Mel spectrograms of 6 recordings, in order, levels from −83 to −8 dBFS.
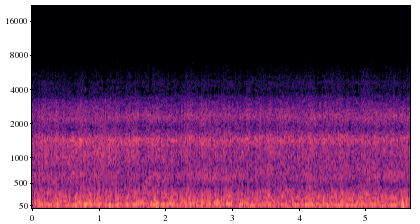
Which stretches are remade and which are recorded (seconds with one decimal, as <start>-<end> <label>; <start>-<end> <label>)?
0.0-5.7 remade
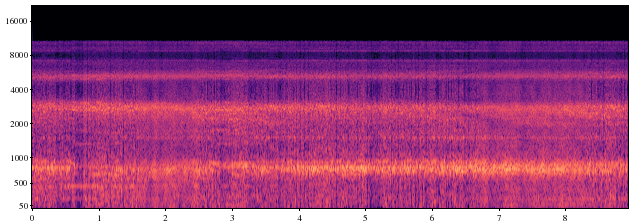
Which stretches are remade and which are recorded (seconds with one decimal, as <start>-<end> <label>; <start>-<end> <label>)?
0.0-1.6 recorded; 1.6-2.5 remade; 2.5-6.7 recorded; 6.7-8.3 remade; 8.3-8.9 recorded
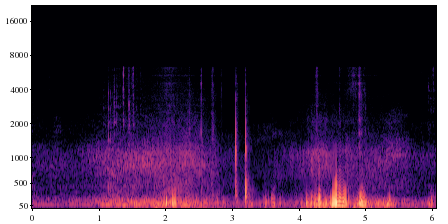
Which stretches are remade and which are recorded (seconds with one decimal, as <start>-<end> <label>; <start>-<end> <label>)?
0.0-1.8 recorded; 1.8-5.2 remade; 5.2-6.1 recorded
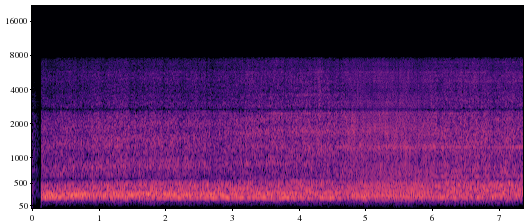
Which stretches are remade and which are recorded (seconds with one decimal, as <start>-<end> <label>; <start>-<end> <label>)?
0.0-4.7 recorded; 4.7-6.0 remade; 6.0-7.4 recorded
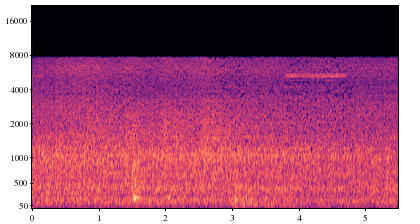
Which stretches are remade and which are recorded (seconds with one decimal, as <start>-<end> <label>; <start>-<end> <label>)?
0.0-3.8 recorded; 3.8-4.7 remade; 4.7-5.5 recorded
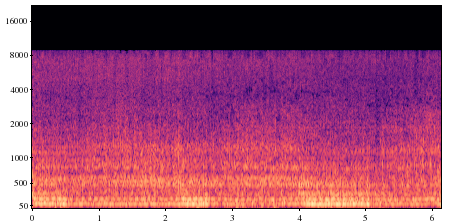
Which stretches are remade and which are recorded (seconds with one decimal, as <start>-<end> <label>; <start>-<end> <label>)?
0.0-0.8 remade; 0.8-1.8 recorded; 1.8-6.1 remade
